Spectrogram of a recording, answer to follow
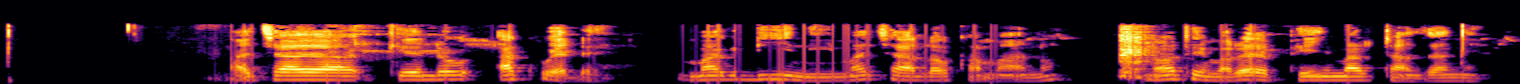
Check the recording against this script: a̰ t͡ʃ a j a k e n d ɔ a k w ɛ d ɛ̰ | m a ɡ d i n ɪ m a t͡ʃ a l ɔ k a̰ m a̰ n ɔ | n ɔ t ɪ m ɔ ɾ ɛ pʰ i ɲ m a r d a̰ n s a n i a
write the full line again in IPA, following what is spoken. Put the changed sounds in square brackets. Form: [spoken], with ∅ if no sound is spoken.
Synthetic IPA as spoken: a̰ t͡ʃ a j a k e n d [o] a k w ɛ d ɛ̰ | m a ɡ d i n [i] m a t͡ʃ a l ɔ k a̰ m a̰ n ɔ | n ɔ t ɪ m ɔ ɾ ɛ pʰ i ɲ m a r [t] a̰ n [z] a n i a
